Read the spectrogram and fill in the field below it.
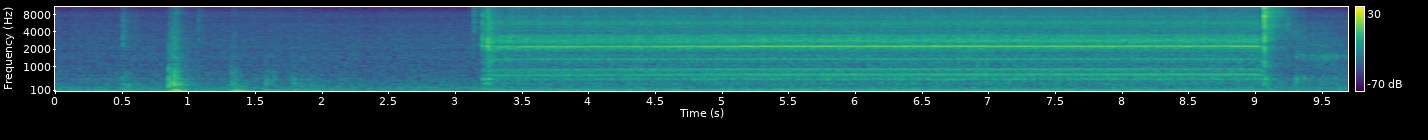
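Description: A Tekiro cordless brushless impact driver spins up at its lowest speed setting, giving a steady mechanical whine that runs unloaded for about six seconds before it cuts off. A few thumps come before the start.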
